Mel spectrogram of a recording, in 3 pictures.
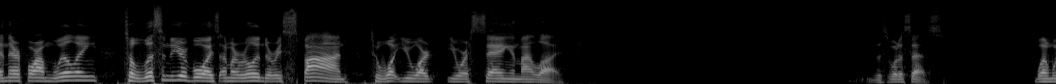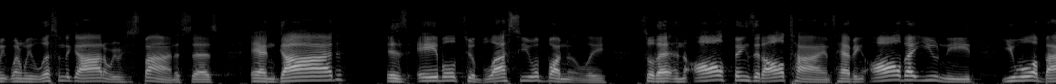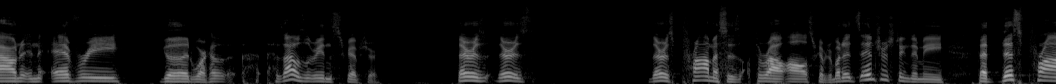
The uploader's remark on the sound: Weekly teaching audio from Higher Hope Church in Big Flats, NY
